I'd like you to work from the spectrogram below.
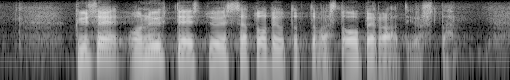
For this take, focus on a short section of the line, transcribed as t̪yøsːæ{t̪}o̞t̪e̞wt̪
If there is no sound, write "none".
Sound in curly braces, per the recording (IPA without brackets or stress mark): t̪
